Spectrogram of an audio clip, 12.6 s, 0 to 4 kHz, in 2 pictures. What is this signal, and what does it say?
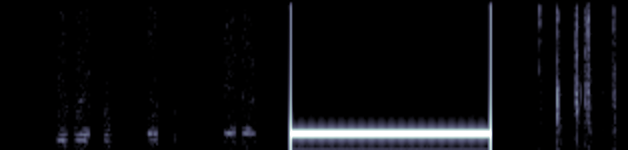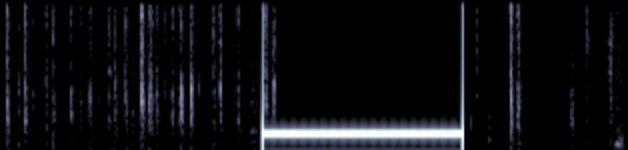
Ringback tone (North America), 440 + 480 Hz.
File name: CENTRAL MAYAB / out fernanda.franco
